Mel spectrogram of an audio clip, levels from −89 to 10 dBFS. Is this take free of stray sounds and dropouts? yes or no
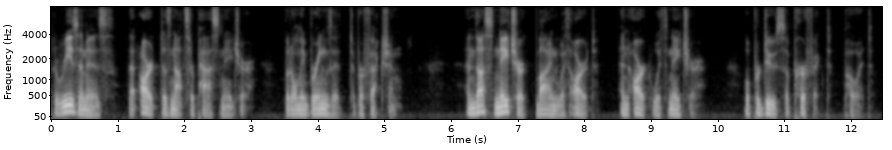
no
